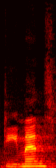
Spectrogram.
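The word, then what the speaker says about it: daimon: literally read it as damon the whole time there's a pronunciation guide in the beginning and it's pronounced demons but it was so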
